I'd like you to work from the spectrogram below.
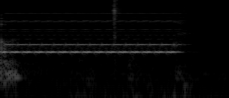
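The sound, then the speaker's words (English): A telephone rings in the background with a steady electronic tone that holds for about two seconds and then cuts off, leaving only faint ambient noise. No one speaks during the ring. “Oh, we got a phone call in the background. We're going to let that go.”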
